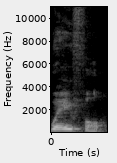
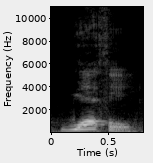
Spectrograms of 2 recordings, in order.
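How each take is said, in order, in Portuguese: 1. A primeira vogal é um 'a' do português brasileiro. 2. A primeira vogal é um 'a' no estilo inglês. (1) "eu não falo waffle" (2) "eu falo waffle"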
